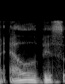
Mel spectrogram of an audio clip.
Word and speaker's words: Allvis: Das ist aber auch lustig, weil da spielt Neil Gaiman auch nochmal mit, mit der, also quasi englischen Aussprache dieses Namens Elvis, also A-L-L-V-I-S geschrieben, aber eben Elvis ausgesprochen und mit dem, dass das so ähnlich klingt wie Elvis, wie, also Elvis Presley, da spielt er ja auch so ein bisschen mit.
